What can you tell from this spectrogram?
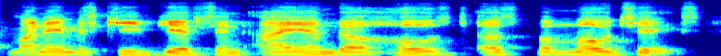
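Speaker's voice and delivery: ordinary talk, nothing marked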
